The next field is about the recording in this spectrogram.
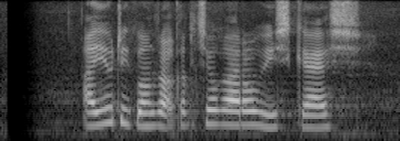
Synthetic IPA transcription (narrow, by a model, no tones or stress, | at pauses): ʔajud̪̥i̤kɔnt̪ɔʔkərd̥ʒ̥ɔ̤kaɾowiskɛʃ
